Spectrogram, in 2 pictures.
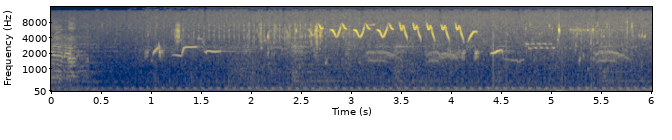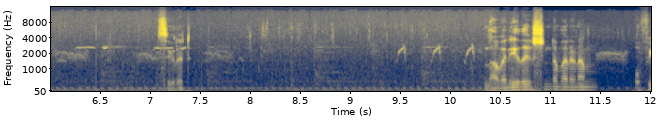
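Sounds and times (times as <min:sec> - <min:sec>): low steady hum: 0:00.0 - 0:12.0
birds whistling calls: 0:00.9 - 0:10.5, 0:11.4 - 0:11.9.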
